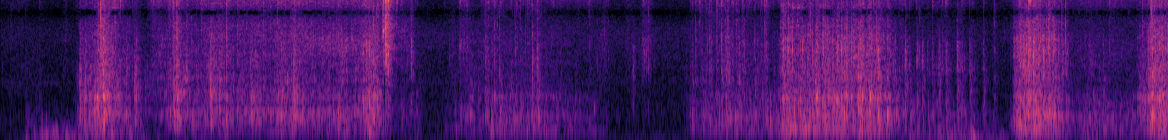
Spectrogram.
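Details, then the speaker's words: Newer Toro mower that would not start, with water found in the fuel: several rough cranking bursts sputter and die without catching, and the choke flap was possibly sticking. "Like the choke flap was sticking. Let's try that again."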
